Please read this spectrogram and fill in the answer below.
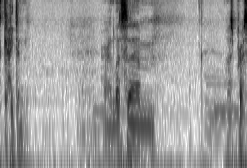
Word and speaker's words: chitin: I believe that's how you pronounce that, chitin. In my childhood, I would have called it chitin. Or in my childhood, I would have called it chitin. But apparently it's chitin.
